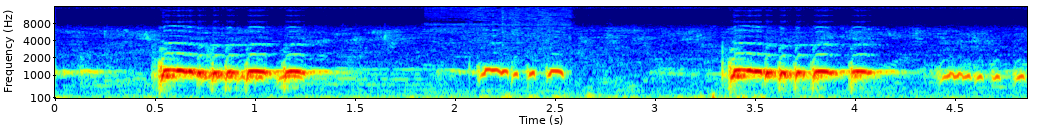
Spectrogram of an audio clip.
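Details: Anggungan cooing from a zebra dove: a loud trilled coo phrase, a short softer answer, and the same loud rolling phrase repeated about three seconds later with a quieter tail.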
